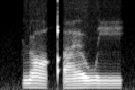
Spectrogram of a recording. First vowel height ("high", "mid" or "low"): low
